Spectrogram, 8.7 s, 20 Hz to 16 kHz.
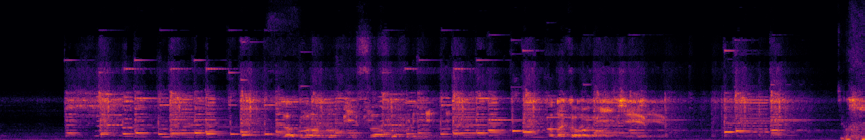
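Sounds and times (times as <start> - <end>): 
bright cheerful podcast jingle with chiming bell-like tones and bouncy melody: 0.8 - 6.6
speech: 2.9 - 6.6, 8.4 - 8.6.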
